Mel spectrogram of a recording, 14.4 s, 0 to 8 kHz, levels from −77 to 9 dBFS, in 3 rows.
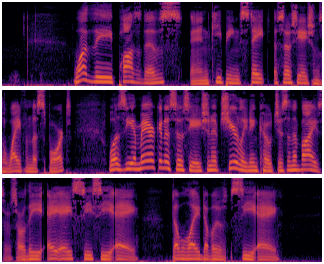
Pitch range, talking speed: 115-155 Hz, 105 wpm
